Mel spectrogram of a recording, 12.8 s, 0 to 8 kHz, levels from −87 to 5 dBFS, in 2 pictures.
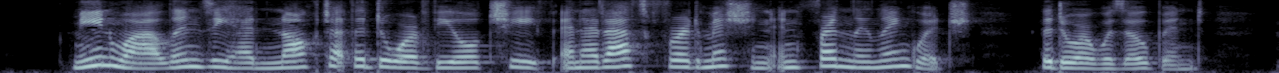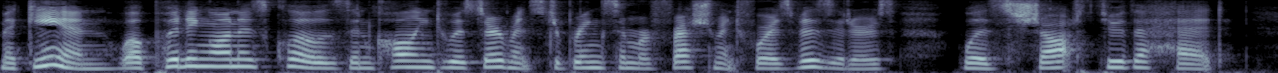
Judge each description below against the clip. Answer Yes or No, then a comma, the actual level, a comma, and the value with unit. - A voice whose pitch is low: No, high, 235 Hz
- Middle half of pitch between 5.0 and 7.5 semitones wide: No, average, 3.8 semitones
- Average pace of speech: No, fast, 220 wpm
